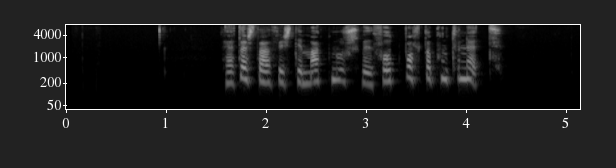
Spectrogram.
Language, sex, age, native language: Icelandic, female, 60-69, Icelandic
